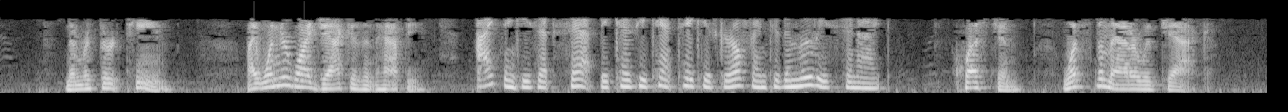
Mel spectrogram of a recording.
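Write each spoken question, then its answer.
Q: What's the matter with Jack?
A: He can't take his girlfriend to the movies tonight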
